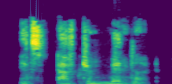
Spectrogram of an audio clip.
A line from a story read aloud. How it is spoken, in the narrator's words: she gasped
